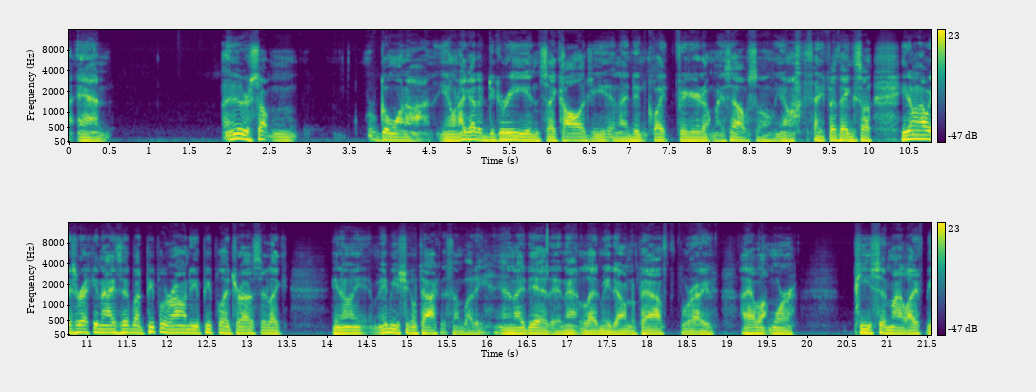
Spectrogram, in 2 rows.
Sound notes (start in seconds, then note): 8.8 laughs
